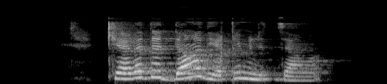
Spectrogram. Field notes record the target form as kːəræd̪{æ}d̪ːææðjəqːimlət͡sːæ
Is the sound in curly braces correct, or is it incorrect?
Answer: correct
